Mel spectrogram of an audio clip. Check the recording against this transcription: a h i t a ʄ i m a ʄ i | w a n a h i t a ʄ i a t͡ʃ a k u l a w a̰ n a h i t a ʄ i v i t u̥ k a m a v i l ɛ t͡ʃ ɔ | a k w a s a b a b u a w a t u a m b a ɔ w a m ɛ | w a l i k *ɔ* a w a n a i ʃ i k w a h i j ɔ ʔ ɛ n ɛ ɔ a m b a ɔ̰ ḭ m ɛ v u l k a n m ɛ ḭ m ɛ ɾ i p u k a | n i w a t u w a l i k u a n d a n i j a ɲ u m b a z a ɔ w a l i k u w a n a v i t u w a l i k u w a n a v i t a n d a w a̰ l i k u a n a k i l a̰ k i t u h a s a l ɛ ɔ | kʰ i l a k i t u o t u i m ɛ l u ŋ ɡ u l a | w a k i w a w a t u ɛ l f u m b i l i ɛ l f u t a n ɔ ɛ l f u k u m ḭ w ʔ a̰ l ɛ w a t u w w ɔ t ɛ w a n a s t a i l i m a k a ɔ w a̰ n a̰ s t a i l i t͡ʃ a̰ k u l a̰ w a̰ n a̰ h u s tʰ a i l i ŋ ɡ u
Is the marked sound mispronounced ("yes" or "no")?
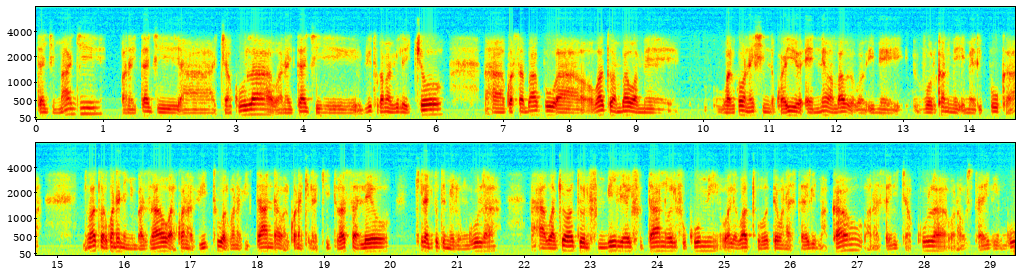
yes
